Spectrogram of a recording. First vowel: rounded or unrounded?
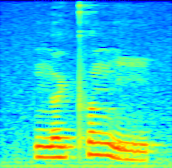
rounded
